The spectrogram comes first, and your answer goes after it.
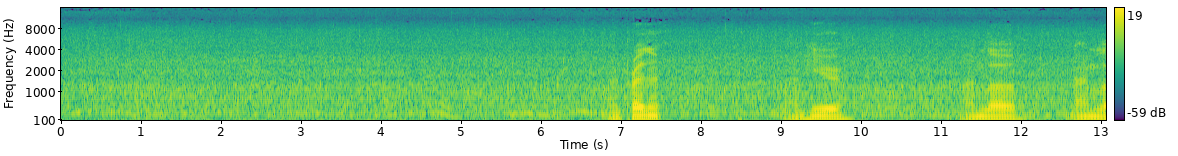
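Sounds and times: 
stream water flowing: 0:00.0 - 0:13.0
speech: 0:07.0 - 0:07.6, 0:09.2 - 0:09.9, 0:11.2 - 0:13.0.

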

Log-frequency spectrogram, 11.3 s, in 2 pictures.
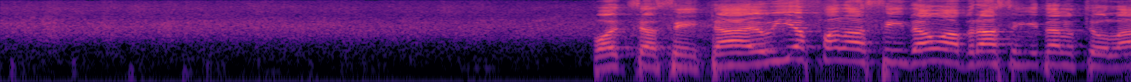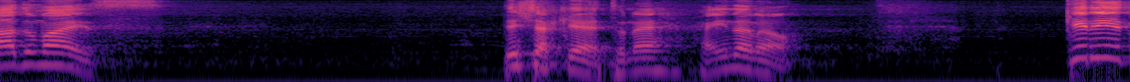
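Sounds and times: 
crowd applauding: 0:00.0 - 0:03.9
faint low hum: 0:00.0 - 0:11.2
speech: 0:03.0 - 0:06.3, 0:08.2 - 0:09.7, 0:11.0 - 0:11.2.

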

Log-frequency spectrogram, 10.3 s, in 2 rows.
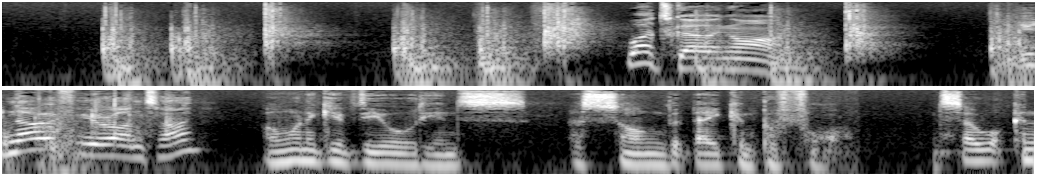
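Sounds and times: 
feet stamping to a beat: 0:00.5 - 0:05.8
speech: 0:03.1 - 0:04.1, 0:05.1 - 0:10.3.

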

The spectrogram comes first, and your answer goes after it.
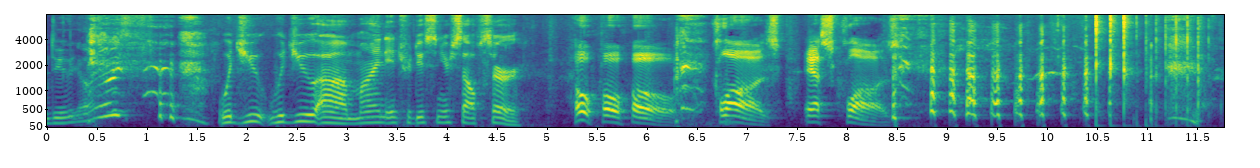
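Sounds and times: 
speech: 0:00.0 - 0:08.6
laughter: 0:00.4 - 0:01.6, 0:05.3 - 0:06.9, 0:08.5 - 0:11.7
hand clapping spiking the microphone: 0:10.1 - 0:11.7.

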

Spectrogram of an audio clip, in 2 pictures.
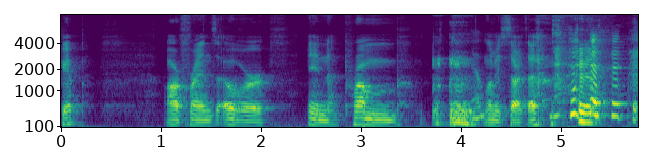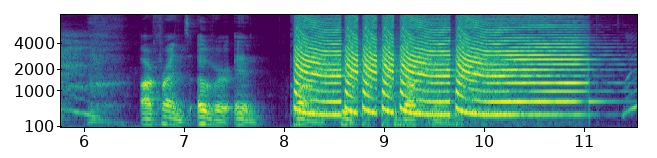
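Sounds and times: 
speech: 0:00.0 - 0:00.3, 0:01.0 - 0:09.7
air horn sound effect blasts: 0:08.1 - 0:11.5.

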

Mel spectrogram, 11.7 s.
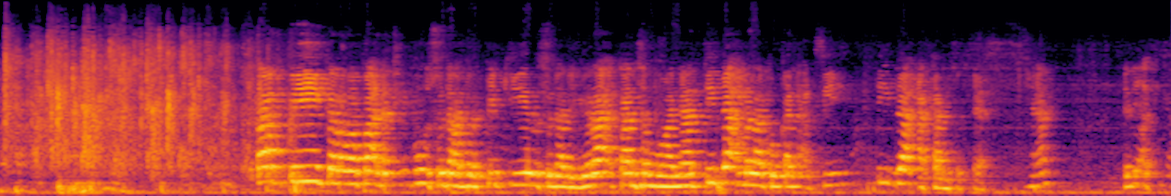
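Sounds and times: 
audience applause at a motivational seminar: 0:00.0 - 0:02.7
speech: 0:02.6 - 0:10.6, 0:11.2 - 0:11.7.

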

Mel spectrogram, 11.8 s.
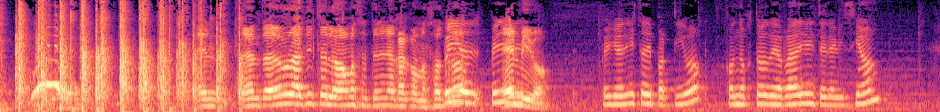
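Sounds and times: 
studio applause: 0:00.0 - 0:04.1
speech: 0:02.5 - 0:06.9, 0:07.5 - 0:11.1.

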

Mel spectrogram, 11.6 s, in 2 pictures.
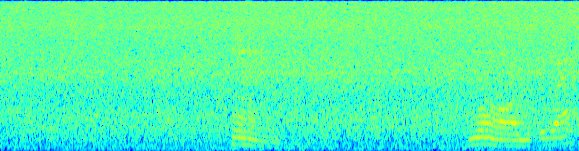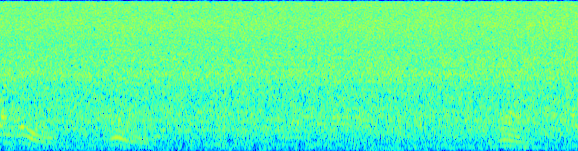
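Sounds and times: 
rain: 0:00.0 - 0:11.5
speech: 0:02.3 - 0:02.8, 0:04.7 - 0:07.4.

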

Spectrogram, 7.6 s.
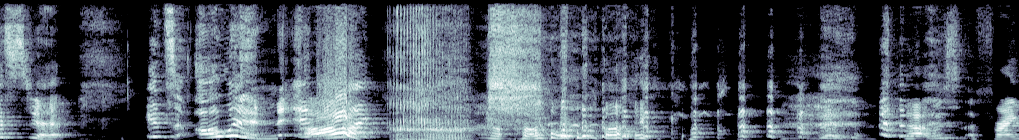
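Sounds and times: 
speech: 0:00.3 - 0:05.4, 0:06.1 - 0:07.6
loud snoring recorded on phone: 0:02.9 - 0:04.0
laughter: 0:03.6 - 0:07.4.

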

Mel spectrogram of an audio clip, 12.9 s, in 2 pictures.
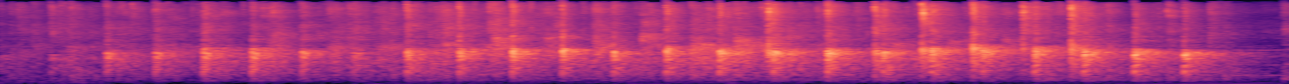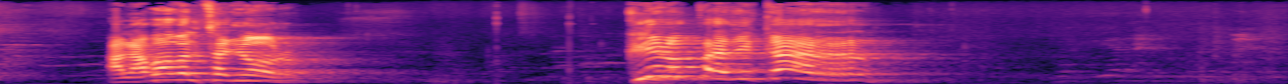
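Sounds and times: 
audience clapping in a steady rhythmic unison beat: 0:00.0 - 0:06.6
speech: 0:07.0 - 0:08.0, 0:10.0 - 0:10.9.

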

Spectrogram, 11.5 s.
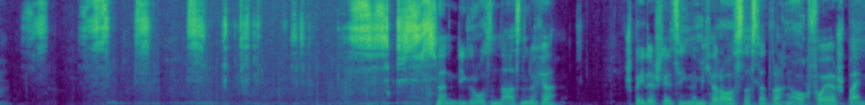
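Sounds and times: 
pen scratching across paper: 0:00.4 - 0:05.8
speech: 0:05.8 - 0:07.5, 0:08.5 - 0:11.5.

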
